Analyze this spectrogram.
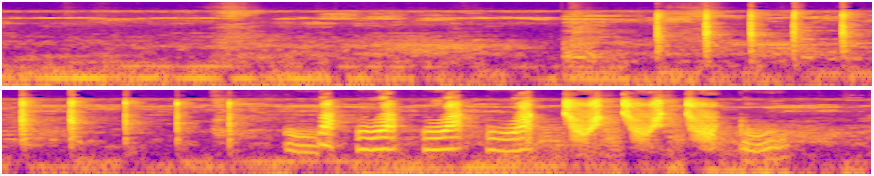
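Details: Javan myna, described as a clever talker and suited as a model bird for teaching other songbirds, giving a fast series of sharp, clicking notes about three per second, then louder harsh, rasping bursts, over a faint steady hum.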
